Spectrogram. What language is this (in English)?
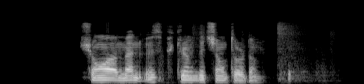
Uyghur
